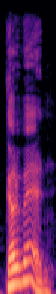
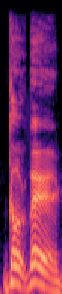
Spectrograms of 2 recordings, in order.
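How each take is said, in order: First: It is said in a calm, gentle tone. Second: It is said in a harsh, angry tone. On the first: It is a harmless, friendly remark. "all they were saying was" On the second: It is a hostile, dismissive order. "Not like"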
